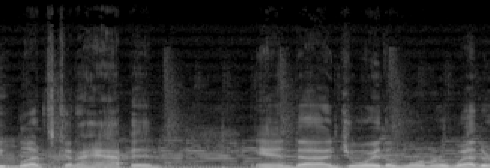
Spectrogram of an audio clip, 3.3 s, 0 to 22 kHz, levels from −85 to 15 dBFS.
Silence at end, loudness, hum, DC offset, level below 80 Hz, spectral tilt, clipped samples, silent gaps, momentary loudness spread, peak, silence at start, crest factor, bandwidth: 0 s; -19 LUFS; none; under 0.1%; -36 dBFS; -6 dB/octave; under 0.1%; none; 12 LU; -4 dBFS; 0 s; 14 dB; 18.5 kHz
